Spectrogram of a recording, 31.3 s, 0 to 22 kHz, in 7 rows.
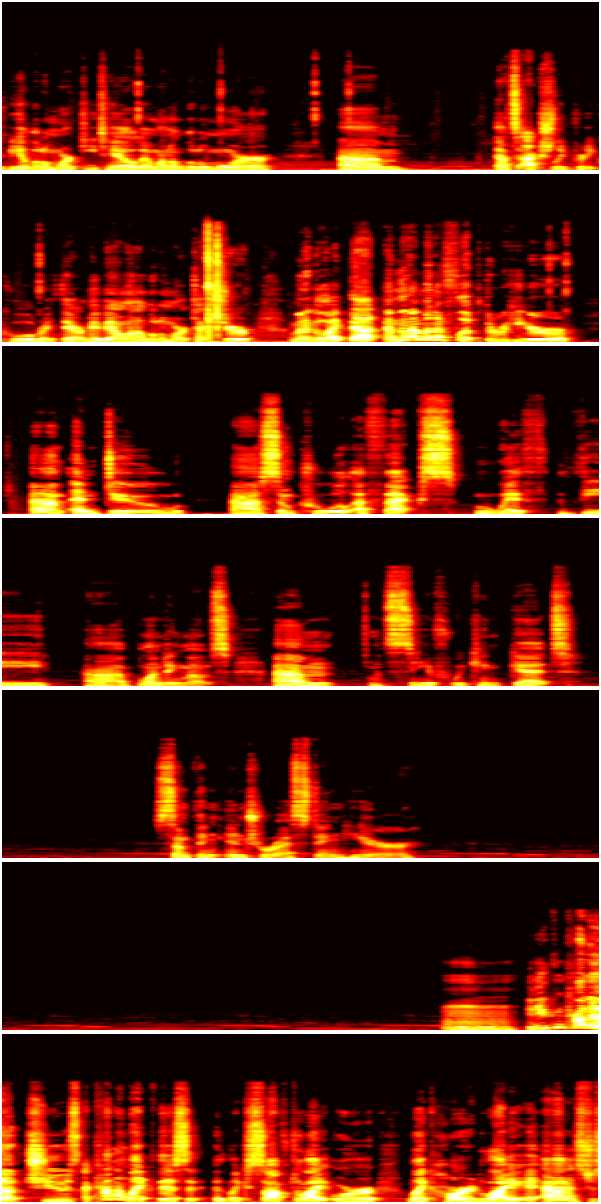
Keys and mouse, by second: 1.6 click, 6.0 Return, 8.5 click.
